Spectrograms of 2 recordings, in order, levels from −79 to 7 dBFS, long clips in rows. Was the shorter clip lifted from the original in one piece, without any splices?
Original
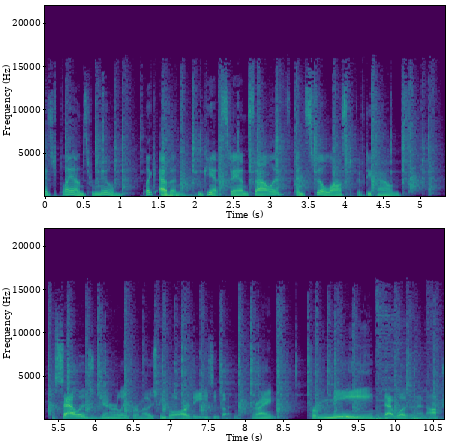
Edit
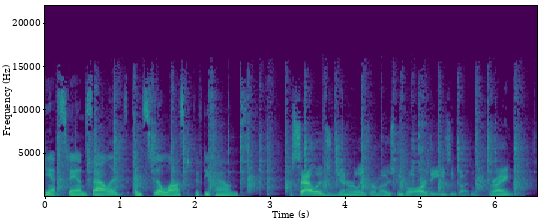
yes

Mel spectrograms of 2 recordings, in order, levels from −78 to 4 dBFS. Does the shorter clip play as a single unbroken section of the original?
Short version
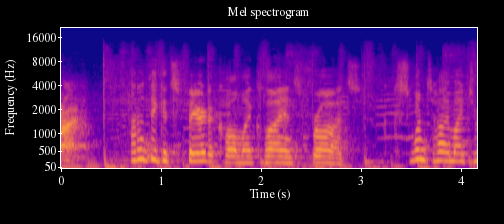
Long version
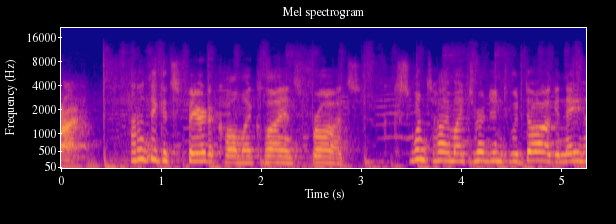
yes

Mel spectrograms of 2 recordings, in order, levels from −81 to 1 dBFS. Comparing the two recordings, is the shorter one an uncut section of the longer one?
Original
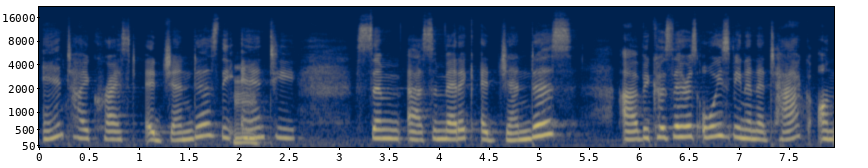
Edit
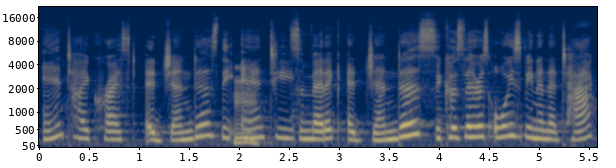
no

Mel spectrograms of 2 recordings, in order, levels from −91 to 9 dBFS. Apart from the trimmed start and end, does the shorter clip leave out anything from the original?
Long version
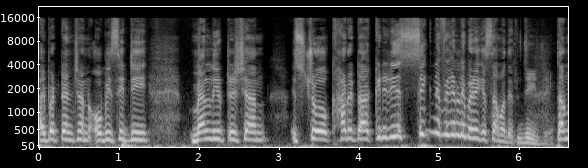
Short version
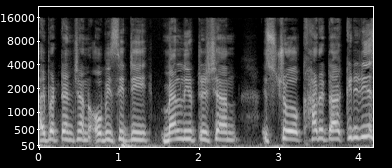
yes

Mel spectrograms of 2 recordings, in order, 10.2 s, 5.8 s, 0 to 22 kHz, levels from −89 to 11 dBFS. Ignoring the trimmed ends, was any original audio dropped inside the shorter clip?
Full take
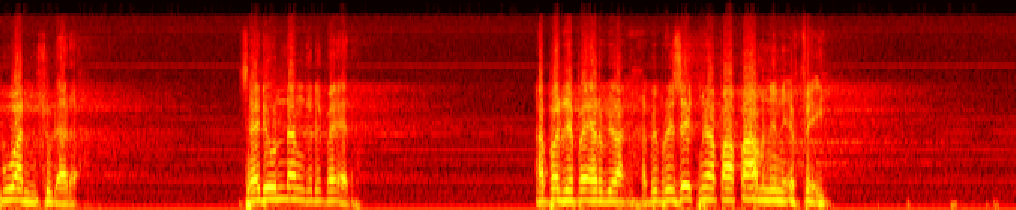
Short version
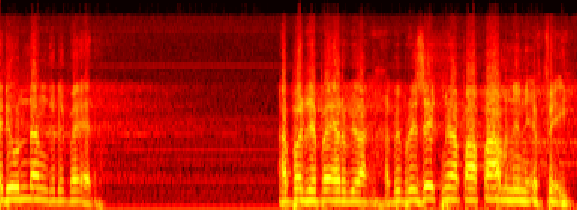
no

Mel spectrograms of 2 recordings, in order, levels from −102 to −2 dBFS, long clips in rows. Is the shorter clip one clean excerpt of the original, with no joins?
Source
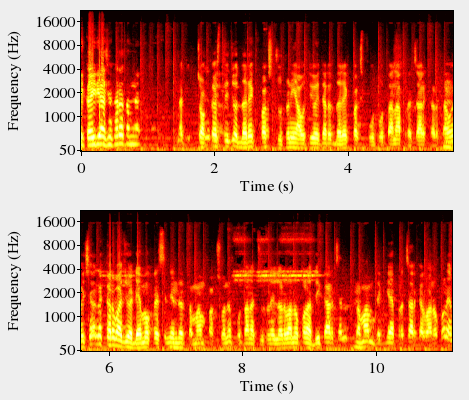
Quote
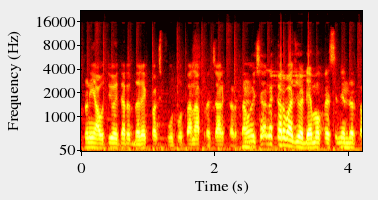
yes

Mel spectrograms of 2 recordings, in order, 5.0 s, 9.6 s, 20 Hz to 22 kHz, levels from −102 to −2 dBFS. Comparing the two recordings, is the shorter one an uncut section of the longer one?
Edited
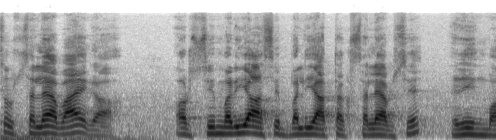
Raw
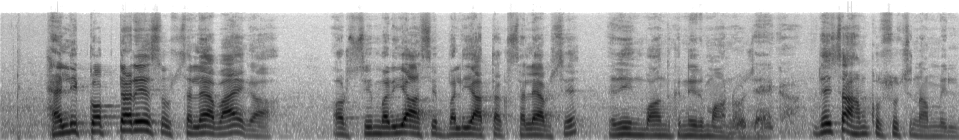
yes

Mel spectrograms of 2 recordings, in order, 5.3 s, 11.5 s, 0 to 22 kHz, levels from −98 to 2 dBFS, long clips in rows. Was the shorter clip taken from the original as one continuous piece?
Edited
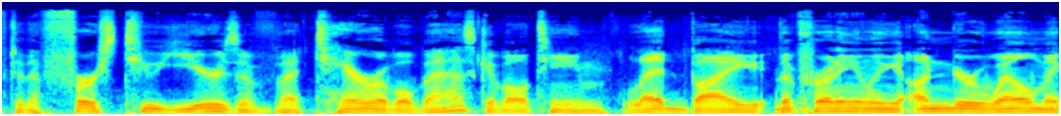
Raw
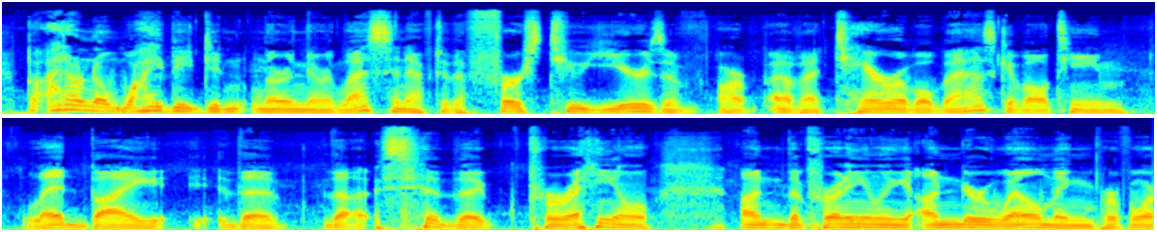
no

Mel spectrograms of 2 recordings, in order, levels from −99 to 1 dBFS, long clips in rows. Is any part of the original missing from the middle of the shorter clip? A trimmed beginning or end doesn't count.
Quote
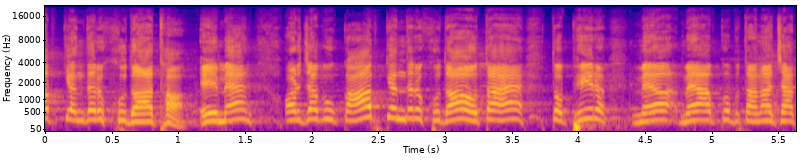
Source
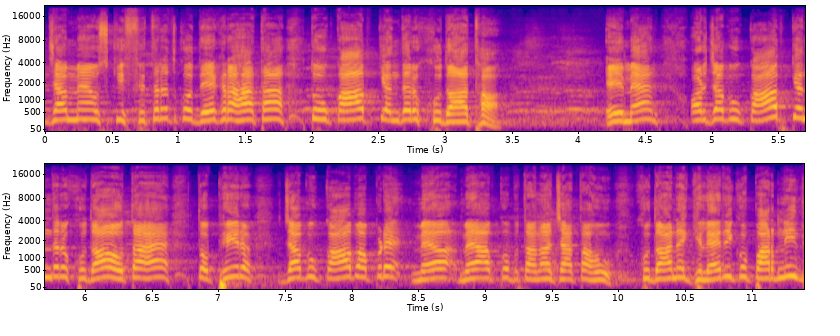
yes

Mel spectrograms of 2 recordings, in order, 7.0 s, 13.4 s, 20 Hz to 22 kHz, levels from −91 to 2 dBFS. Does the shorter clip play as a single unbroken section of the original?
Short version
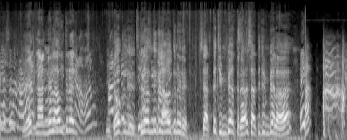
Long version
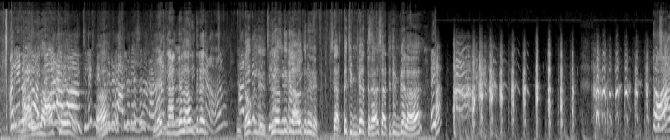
yes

